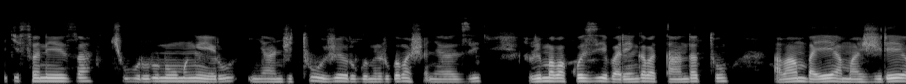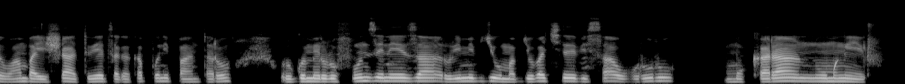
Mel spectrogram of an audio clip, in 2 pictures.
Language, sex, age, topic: Kinyarwanda, male, 18-24, government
